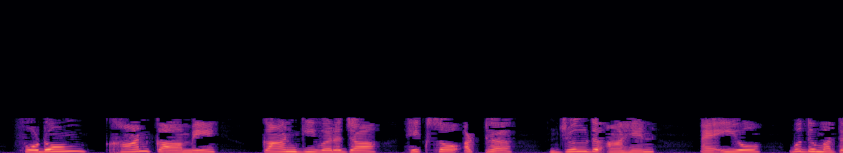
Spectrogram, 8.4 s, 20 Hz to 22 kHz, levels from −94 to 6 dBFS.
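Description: Speech throughout the 8-second clip carries heavy MP3 compression damage, likely from a very low bitrate near 19 kbps. Nothing survives above 5.1 kHz, and weak components flicker between frames into a watery swirl, which a simple low-pass filter would never add.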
